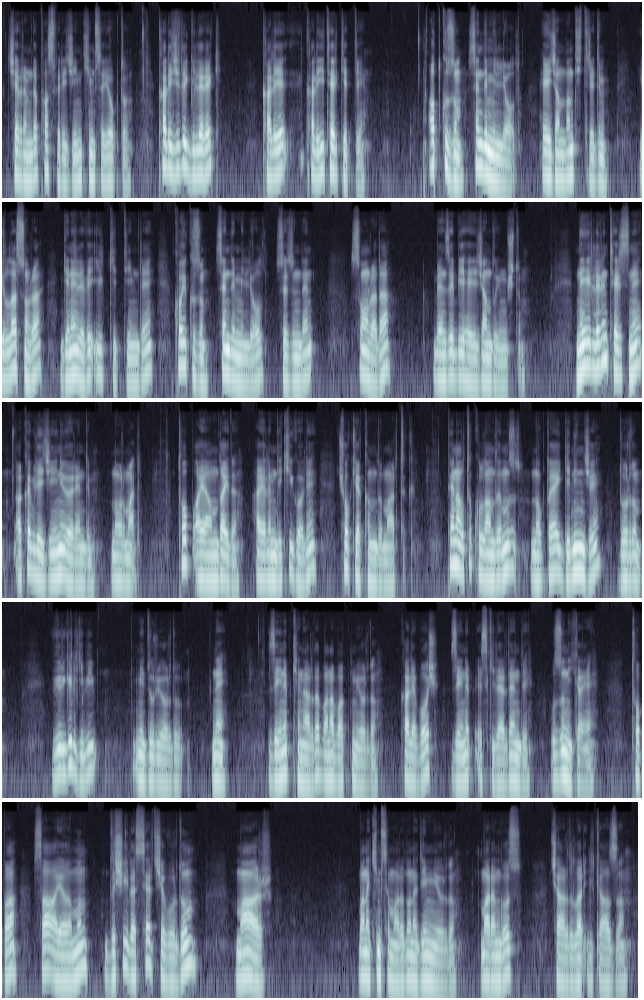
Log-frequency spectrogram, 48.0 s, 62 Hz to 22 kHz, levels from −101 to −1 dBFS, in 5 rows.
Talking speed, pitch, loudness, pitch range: 110 wpm, 115 Hz, -22 LUFS, 105-135 Hz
